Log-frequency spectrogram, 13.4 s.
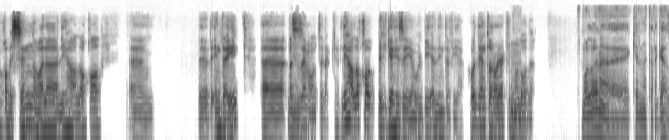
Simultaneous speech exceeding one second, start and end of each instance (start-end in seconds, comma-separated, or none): none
